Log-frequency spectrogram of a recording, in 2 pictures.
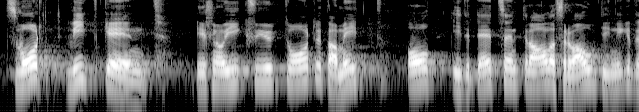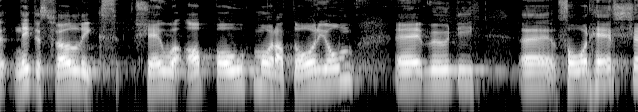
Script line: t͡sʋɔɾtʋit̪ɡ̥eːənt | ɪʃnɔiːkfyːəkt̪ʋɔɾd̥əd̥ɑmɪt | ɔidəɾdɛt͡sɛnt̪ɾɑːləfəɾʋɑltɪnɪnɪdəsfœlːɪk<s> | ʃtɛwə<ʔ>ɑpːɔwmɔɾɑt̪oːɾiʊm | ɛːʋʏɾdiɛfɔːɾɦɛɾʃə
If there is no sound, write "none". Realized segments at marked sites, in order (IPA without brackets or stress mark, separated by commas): s, ʔ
